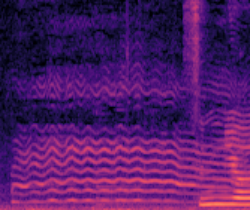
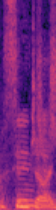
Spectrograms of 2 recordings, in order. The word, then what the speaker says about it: Sinja: Sinja I'm Strongmind. Sinja. Oh, Sinja, you're pronouncing the J.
